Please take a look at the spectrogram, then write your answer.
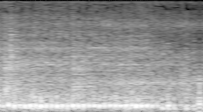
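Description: Motorcycle ride along the Padma riverbank in Rajshahi in the morning, with a steady, close engine drone pulsing rhythmically throughout and no talk.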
